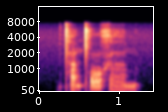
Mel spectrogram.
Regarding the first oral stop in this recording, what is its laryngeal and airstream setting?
aspirated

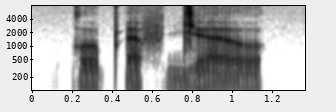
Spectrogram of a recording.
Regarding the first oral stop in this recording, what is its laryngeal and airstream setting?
plain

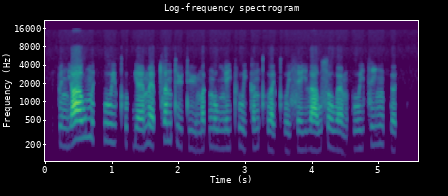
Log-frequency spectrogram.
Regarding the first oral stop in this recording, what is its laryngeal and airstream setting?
plain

